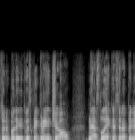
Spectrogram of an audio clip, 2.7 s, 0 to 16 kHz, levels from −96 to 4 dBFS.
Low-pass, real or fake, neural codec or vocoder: 9.9 kHz; real; none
